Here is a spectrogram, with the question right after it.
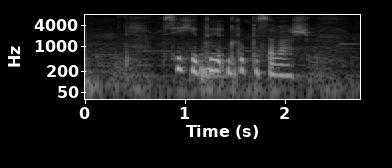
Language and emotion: Russian, neutral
